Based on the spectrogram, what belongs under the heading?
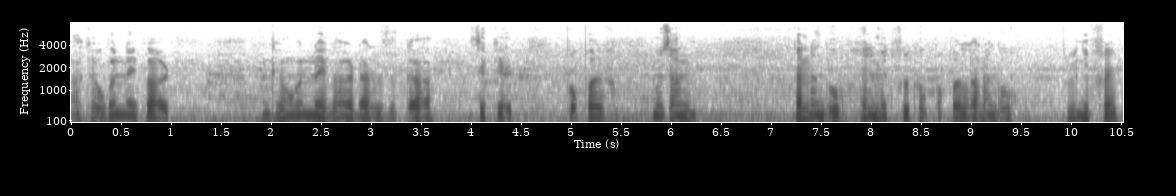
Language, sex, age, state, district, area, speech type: Bodo, male, 18-30, Assam, Udalguri, urban, spontaneous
